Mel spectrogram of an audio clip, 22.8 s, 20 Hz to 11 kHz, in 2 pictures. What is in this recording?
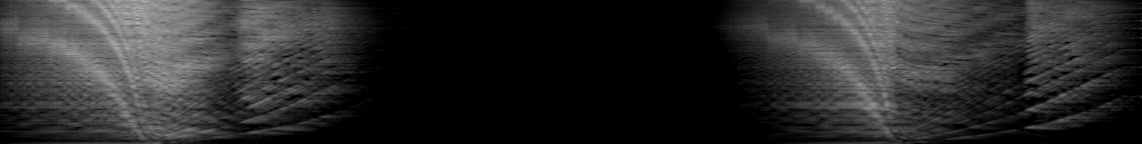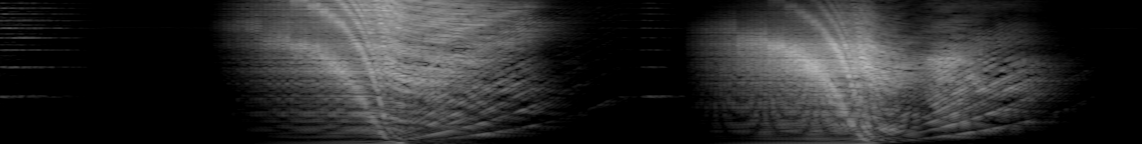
grain pass4<CsG>
granular passby. Created using Alchemy synth
sound-design, granular, whoosh, effect, alchemy, fx, passby, sounddesign, scifi, digital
